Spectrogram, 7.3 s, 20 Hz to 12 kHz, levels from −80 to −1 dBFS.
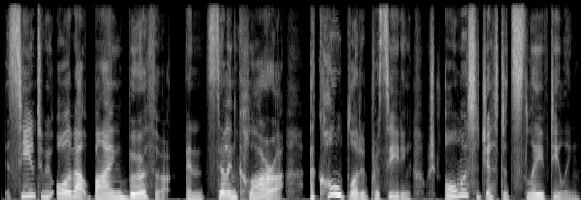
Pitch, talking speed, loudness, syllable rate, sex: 230 Hz, 155 wpm, -18 LUFS, 5.2 syllables/s, female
